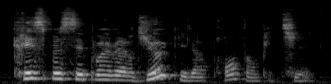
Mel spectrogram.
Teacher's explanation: un accent d'attaque initial sur Chris et un accent minimal obligatoire en fin des mystif sur Dieu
